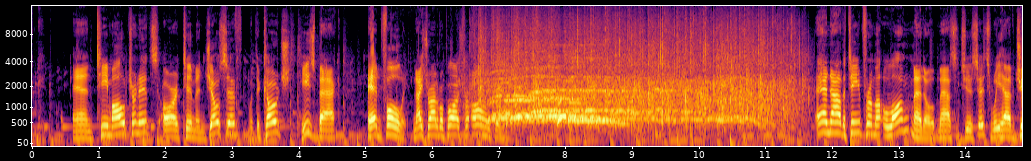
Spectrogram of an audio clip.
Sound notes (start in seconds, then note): 6.5 cheers and applause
